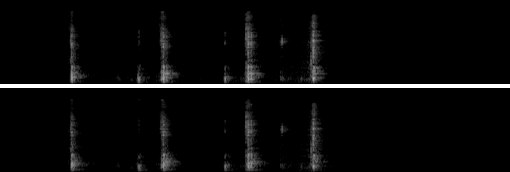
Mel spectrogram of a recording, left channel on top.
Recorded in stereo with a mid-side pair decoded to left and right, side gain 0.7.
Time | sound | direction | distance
0.7 | ticking | 20° left | 0.6 m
